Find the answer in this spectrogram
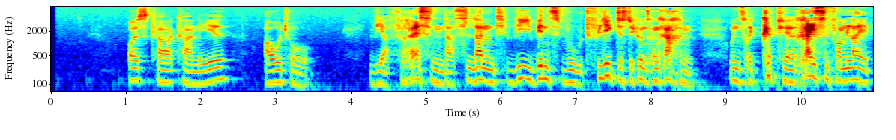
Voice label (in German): gedicht sinnvolle betonung; reiselyrik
